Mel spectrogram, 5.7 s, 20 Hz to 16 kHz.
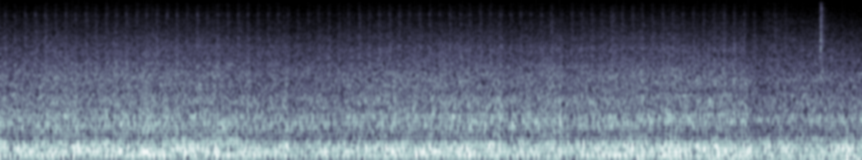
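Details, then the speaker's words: Robeson box fan model 2306, three-speed, 2.4 A motor with surface rust on motor bars, running on high: constant even whoosh of air, good airflow, low steady hum, no rattles or ticking; normal running. "but anyway let's turn it on now it's three speeds and here's high there's a pretty good amount of air"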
